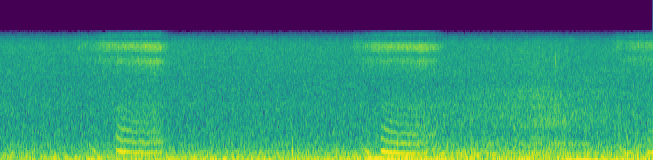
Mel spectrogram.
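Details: Sleeping cat snoring: slow, gentle snores with a soft squeaky whistle on each breath, about four seconds apart, over steady room hum.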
